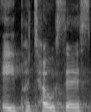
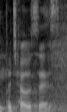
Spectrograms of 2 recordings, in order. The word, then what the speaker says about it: apoptosis: Technically I think it's supposed to be aptosis because the PT is like in pterodactyl. It's silent supposed to be aptosis.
